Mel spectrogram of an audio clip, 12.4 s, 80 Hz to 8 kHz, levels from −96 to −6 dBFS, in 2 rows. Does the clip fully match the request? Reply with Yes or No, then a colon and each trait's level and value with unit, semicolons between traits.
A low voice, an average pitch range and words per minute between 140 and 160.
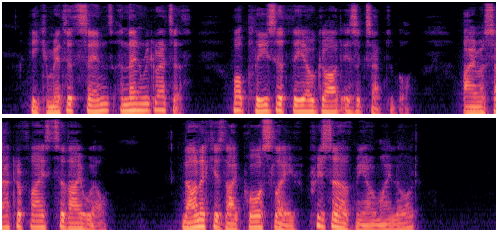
Yes: low, 120 Hz; average, 4.2 semitones; average, 145 wpm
